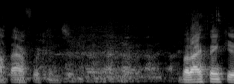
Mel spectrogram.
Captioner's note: laughter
